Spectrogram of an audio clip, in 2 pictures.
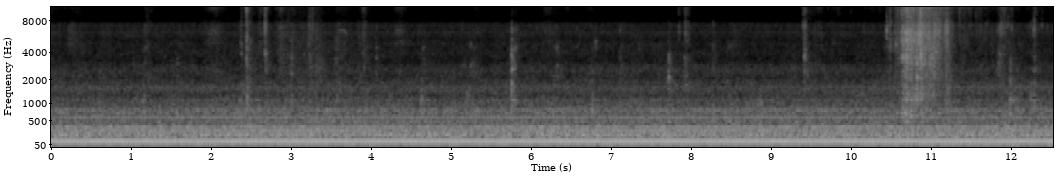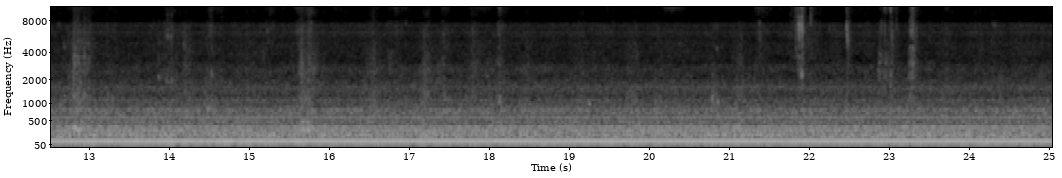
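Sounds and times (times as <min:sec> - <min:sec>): chewing fried food: 0:00.0 - 0:24.9
steady low hum: 0:00.0 - 0:25.0
loud crunch: 0:10.4 - 0:18.4.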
